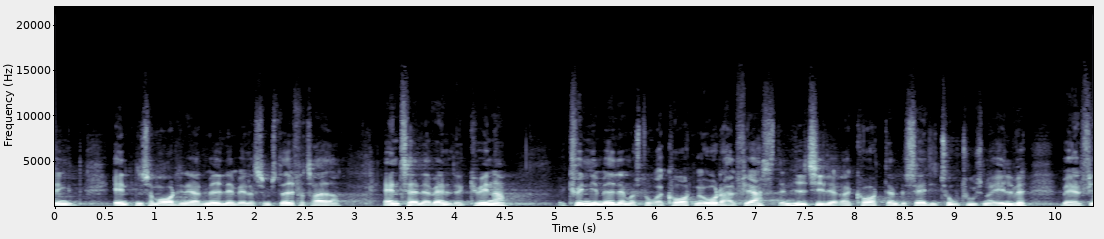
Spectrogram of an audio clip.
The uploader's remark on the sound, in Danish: Møde i salen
